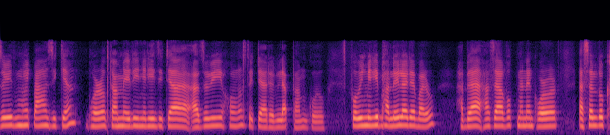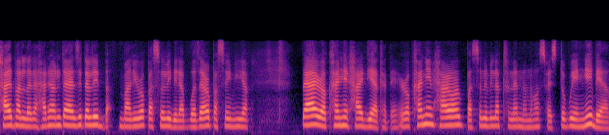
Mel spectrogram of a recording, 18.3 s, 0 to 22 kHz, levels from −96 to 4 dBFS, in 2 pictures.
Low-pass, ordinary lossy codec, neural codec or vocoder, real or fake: 7.2 kHz; none; codec, 16 kHz, 0.5 kbps, FunCodec, trained on LibriTTS, 25 frames a second; fake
